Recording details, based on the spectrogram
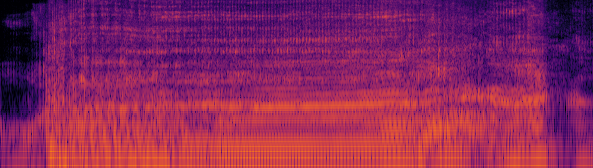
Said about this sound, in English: The bear turns around, stands, and emits a mighty roar.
